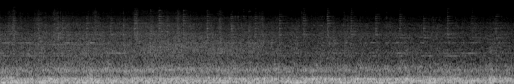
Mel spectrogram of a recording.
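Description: Diesel locomotive passing close by with its engine running, then the train's passenger coaches rolling past, steel wheels clicking over the rails in a steady low rumble.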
